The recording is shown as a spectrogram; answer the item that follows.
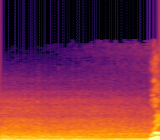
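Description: Box truck's engine running, a steady low rumble.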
